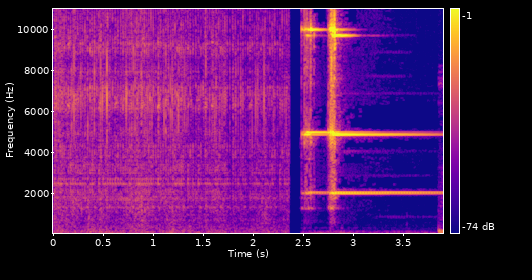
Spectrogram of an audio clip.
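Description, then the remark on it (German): A bicycle bell rings twice in quick succession, bright and metallic, its tone lingering afterward, preceded by a steady ticking of the freewheel ratchet as the bike is ridden to the train station. “Als erstes fahren wir mit unserem Fahrrad zum Bahnhof.”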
